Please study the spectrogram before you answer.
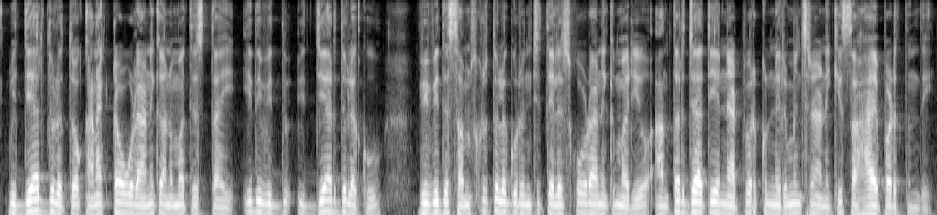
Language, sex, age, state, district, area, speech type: Telugu, male, 18-30, Andhra Pradesh, Konaseema, rural, spontaneous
